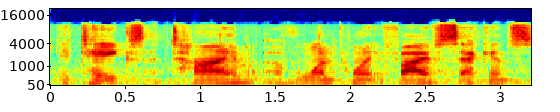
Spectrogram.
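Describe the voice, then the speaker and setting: Audible room echo surrounds a man talking at medium pitch. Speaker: high school physics teacher. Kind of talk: recorded lesson, test review.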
